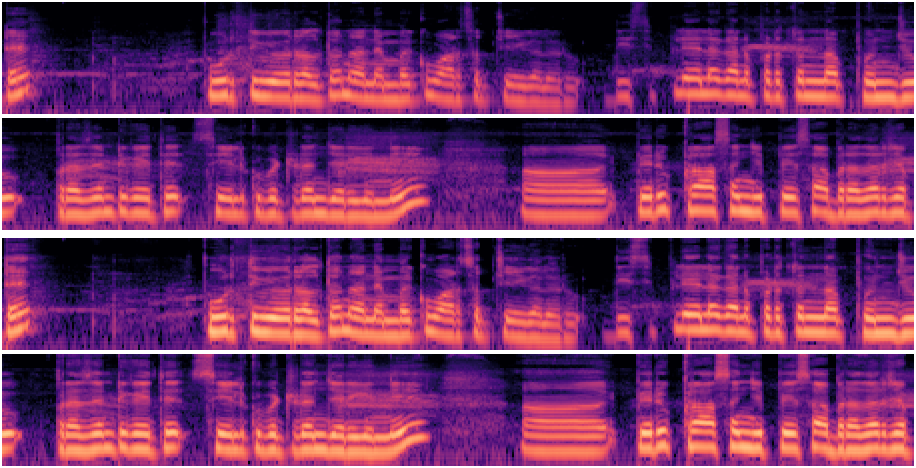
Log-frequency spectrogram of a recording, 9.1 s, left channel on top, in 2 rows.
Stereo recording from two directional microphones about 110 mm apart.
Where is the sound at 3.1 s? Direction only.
15° right (ahead or behind).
